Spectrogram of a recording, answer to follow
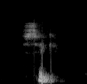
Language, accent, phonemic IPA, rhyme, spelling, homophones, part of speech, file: English, Southern England, /sɪɡ/, -ɪɡ, sig, cig, noun / verb, LL-Q1860 (eng)-sig.wav
- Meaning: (noun) A signature, especially one on emails or newsgroup postings; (verb) To good-naturedly make fun of someone; to signify; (noun) Sigma (in the names of Greek-letter organizations)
